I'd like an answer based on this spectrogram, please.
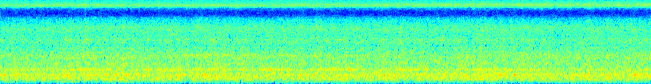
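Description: Steady engine and road noise inside a truck's cab cruising at highway speed, with a faint steady hum.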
